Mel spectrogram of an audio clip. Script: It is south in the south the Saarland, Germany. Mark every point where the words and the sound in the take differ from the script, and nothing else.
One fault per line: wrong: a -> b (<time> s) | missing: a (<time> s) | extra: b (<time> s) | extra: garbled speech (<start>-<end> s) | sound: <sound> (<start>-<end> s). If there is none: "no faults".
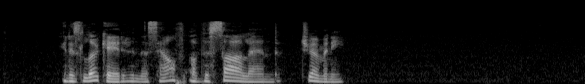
wrong: south -> located (0.8 s)
extra: of (1.9 s)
